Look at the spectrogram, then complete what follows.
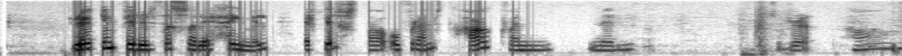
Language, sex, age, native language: Icelandic, female, 13, Icelandic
